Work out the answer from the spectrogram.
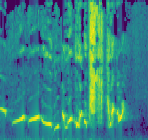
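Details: A young white-rumped shama in voice training sings a wild-type song: a fluid whistled phrase that slides and warbles upward, then a scratchy burst and quick high twittering notes over a faint low rumble.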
